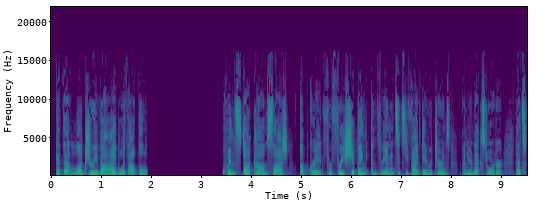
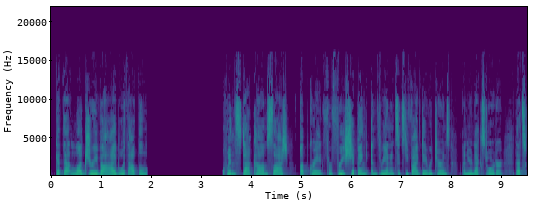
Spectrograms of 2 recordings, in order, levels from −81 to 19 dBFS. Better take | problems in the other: neither | audio cutting out; at 2 s for 1.5 s; the same in both

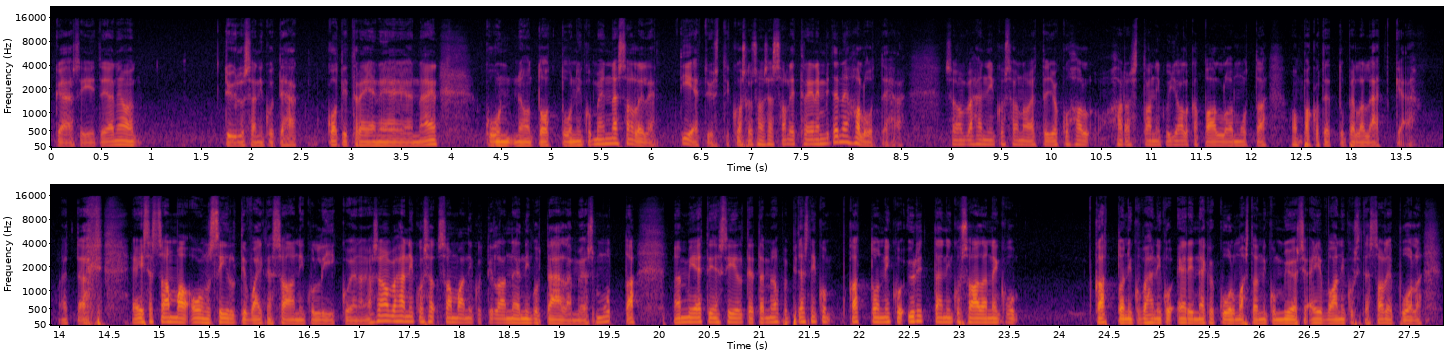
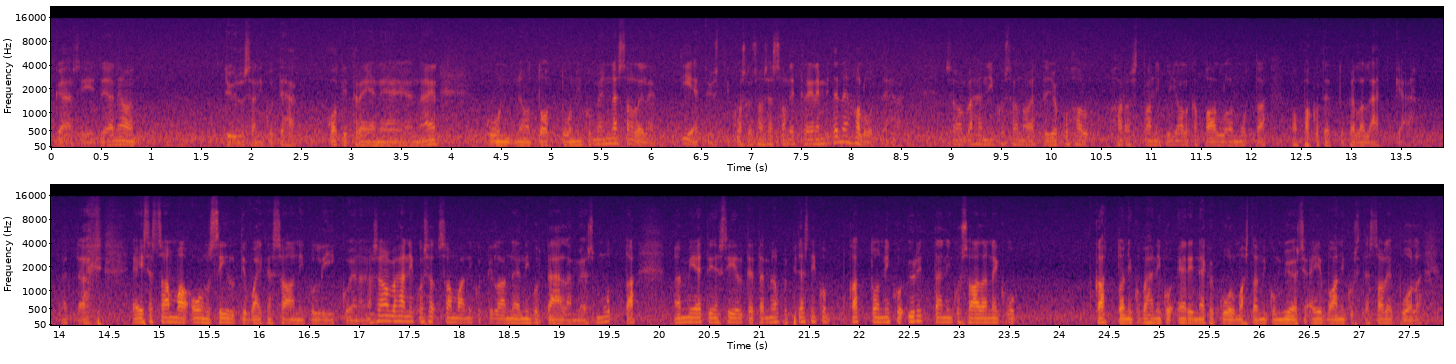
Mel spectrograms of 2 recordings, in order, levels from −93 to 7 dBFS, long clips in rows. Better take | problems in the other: first | hiss; loud; throughout; 9 dB below the speech; faint in the first

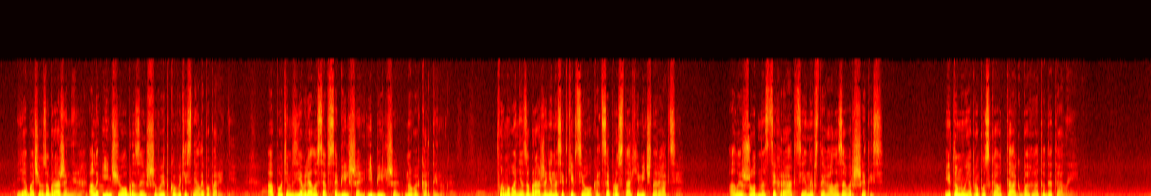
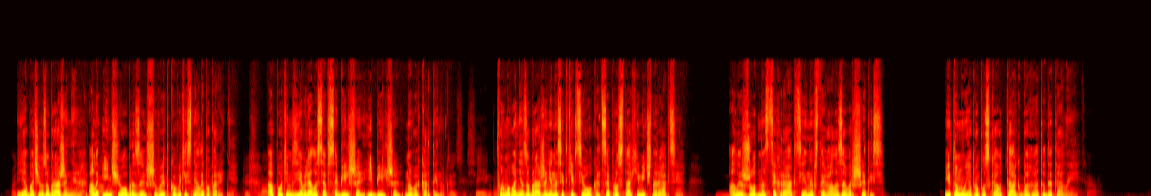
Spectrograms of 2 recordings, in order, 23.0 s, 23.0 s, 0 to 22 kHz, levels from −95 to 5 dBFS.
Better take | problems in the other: second | hiss; faint; throughout; 25 dB below the speech

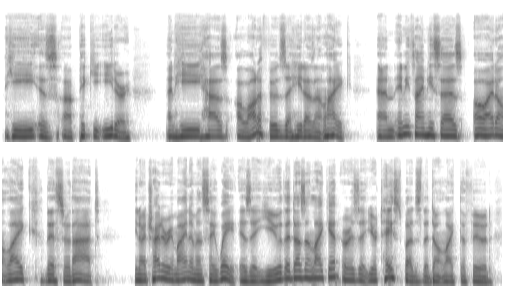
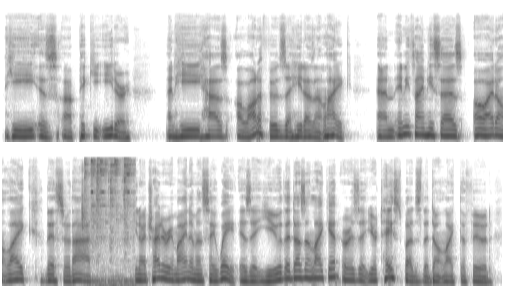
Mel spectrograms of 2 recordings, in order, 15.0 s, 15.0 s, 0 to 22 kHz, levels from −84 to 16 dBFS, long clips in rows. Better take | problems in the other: first | jangling keys; loud; at 8.5 s; peak 5 dB above the speech

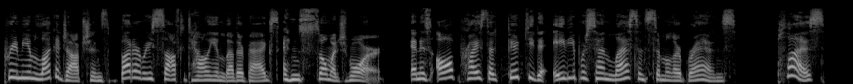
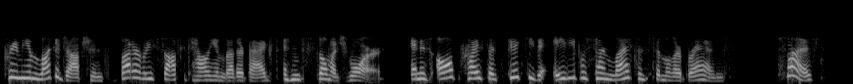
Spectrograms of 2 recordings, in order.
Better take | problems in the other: first | phone-call audio; poor line

